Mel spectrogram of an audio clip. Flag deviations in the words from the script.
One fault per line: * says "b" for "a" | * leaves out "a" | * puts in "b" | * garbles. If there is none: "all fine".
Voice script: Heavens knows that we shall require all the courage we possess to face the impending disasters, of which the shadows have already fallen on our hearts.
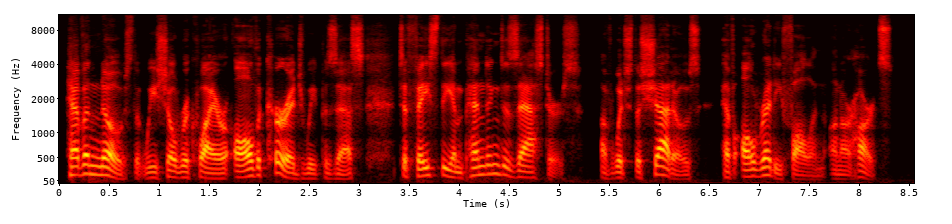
* says "Heaven" for "Heavens"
